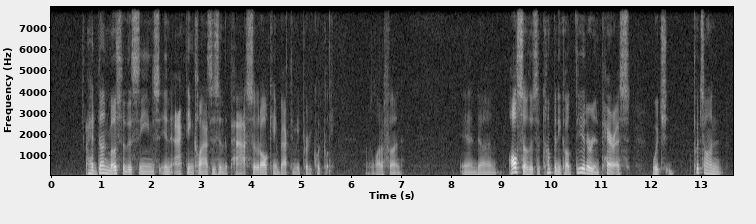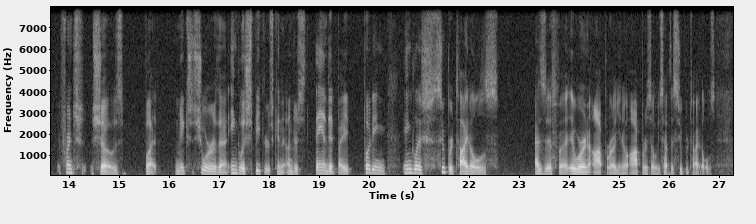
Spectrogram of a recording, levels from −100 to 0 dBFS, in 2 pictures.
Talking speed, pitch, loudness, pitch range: 155 wpm, 115 Hz, -25 LUFS, 105-145 Hz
